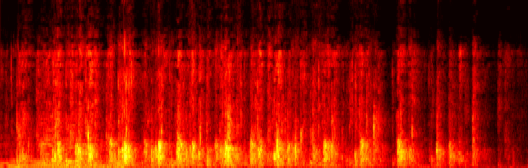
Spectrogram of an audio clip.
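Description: A small audience at a short story award presentation claps steadily for several seconds, a dense patter of hands that gradually thins out toward the end, with a brief voice at the start.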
